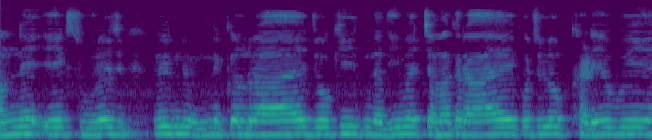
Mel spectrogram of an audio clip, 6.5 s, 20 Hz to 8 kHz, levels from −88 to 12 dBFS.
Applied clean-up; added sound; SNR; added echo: none; none; none; reverberation time 0.3 s.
